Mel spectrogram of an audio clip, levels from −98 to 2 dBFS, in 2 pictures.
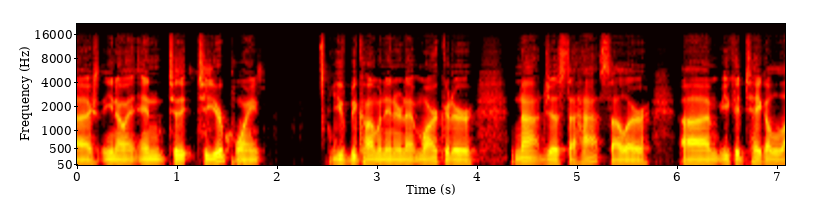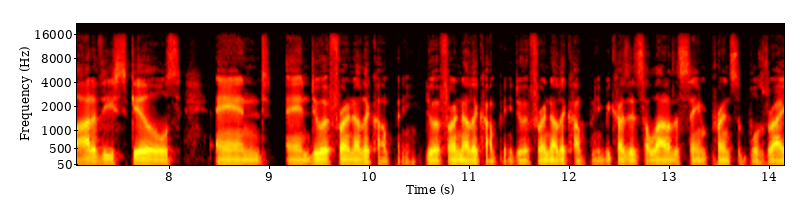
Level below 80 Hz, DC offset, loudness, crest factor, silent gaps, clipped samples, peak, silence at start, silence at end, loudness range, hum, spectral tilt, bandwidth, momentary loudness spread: -52 dBFS; under 0.1%; -29 LUFS; 18 dB; 2.02-2.06 s, 2.18-2.23 s, 2.29-2.43 s, 9.07-9.15 s; under 0.1%; -10 dBFS; 0 s; 0 s; 2 LU; none; -6 dB/octave; 16 kHz; 10 LU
